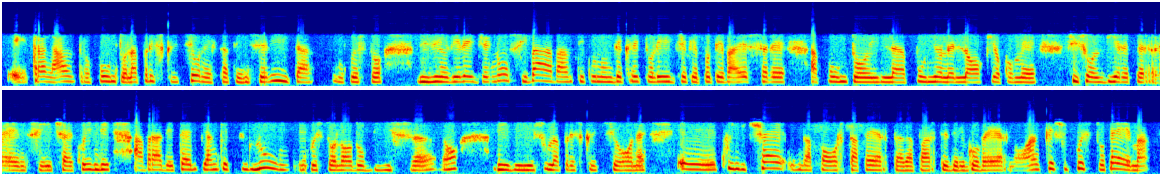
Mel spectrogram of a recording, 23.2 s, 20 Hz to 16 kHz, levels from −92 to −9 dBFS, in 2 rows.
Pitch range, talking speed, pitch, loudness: 195-225 Hz, 160 wpm, 210 Hz, -17 LUFS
